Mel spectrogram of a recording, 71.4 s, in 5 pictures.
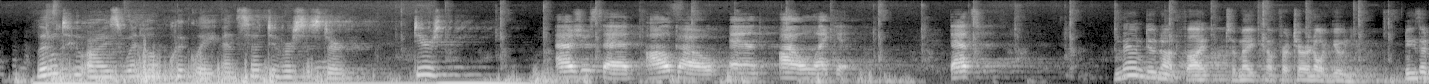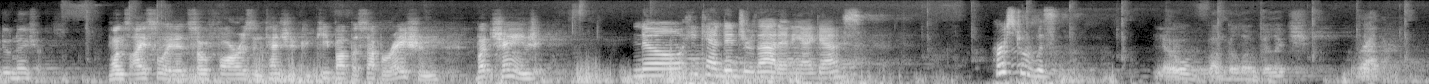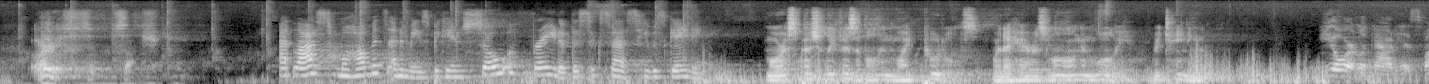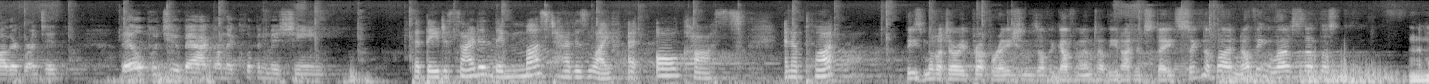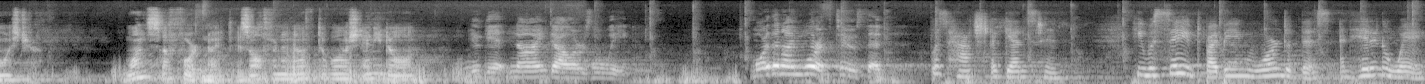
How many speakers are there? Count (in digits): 8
